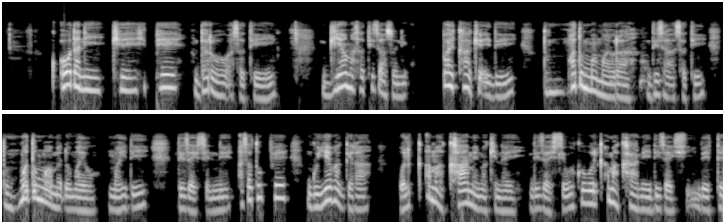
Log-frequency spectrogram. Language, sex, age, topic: Gamo, male, 25-35, government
